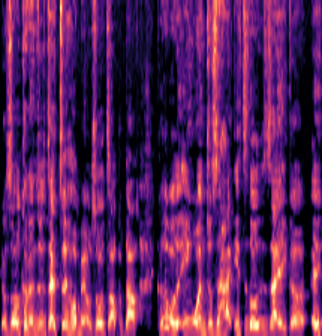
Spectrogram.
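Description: A woman with a Taiwanese accent speaks at a very fast pace in a fairly high pitch. Her tone is dark and mellow, and the sound is dry and close with no echo. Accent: Taiwanese Mandarin. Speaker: Spanish teacher and author. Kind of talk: interview.

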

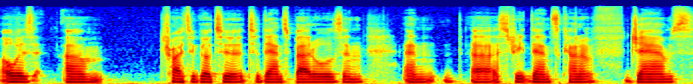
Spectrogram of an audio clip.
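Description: Speaking at a very slow pace with long, frequent pauses, a man uses a medium pitch and monotone, flat intonation, with a slight American accent. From Dubai-born, Palestinian parents, raised in Sydney from 11. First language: Arabic. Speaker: artist and street dancer. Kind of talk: interview. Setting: radio studio. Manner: halting, many fillers and repetitions.

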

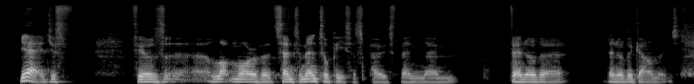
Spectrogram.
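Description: With a dark, mellow tone and a somewhat breathy quality, a man speaks at a moderate pace and medium pitch, keeping a fairly even intonation and leaving long, frequent pauses. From northern England, Scunthorpe (Lincolnshire). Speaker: founder and designer of an outdoor clothing brand. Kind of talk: casual interview chat.

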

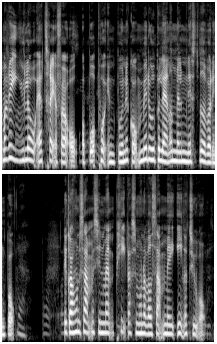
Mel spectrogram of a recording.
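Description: The speech is monotone, with flat intonation, at a moderate pace. The sound is dry and close with no echo. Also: woman, medium pitch for a woman. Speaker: podcast host. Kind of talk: scripted narration.

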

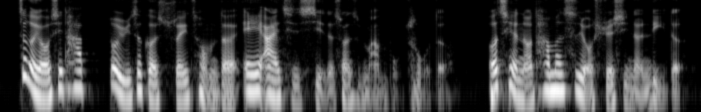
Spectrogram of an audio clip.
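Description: In a very clean recording with a silent background, a woman speaks with vocal fry and lively intonation. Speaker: podcast co-host. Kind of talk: casual chat.

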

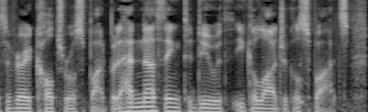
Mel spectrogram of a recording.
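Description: Against a quiet background, a man with a Canadian accent speaks very fast in a dark, mellow tone at a fairly low pitch. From Ontario, Canada. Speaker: marine ecologist, podcast host. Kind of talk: interview.

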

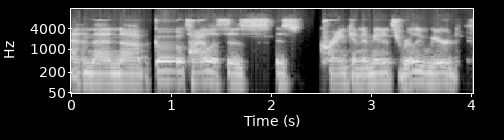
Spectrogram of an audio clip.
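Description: This man speaks in a fairly low, monotone voice with flat intonation. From Milwaukee, Wisconsin. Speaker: entrepreneur and inventor. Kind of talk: interview conversation. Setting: home office.

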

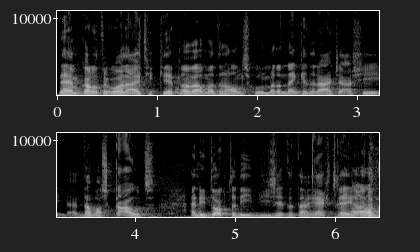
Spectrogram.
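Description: A man with a fairly high pitch at a very fast pace. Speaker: podcast host. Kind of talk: casual chat.

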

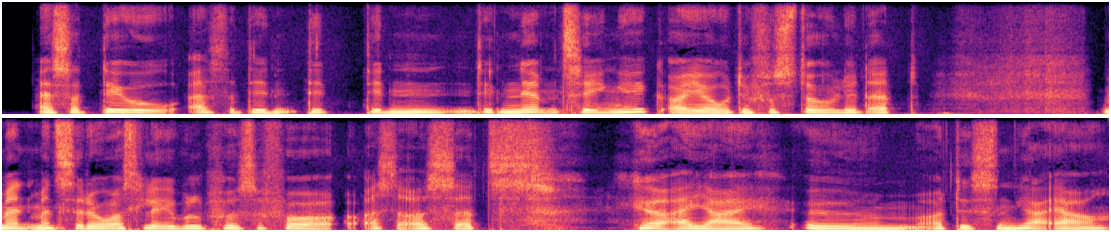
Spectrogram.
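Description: In a very clean recording with a silent background, a woman speaks at a fairly slow pace with a fairly high pitch and flat, monotone intonation. Her loudness stays very even, and the sound is dry and close with no echo. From Denmark, Ballerup. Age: 20s. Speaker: activist. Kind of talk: casual chat. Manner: halting.

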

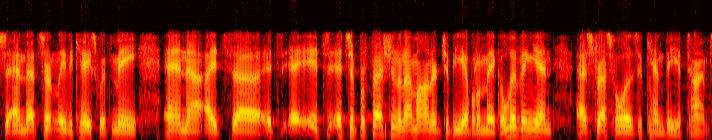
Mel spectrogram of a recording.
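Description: Here is a man with an American accent and an unremarkable speaking voice. He talks at a fairly quick pace, pitched fairly high, with fairly even intonation. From New York. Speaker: radio host. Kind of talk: casual interview.

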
